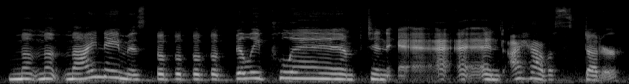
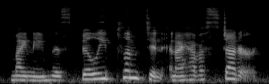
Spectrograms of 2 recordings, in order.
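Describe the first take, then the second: First: Repeated blocks on m, b and a, Billy stretched slowly; heavy stutter. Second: Said in the usual way. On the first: Shown as a demonstration. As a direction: practise the stutter in the mirror, stuck on each start. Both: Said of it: "If I don't stammer when I'm saying it".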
